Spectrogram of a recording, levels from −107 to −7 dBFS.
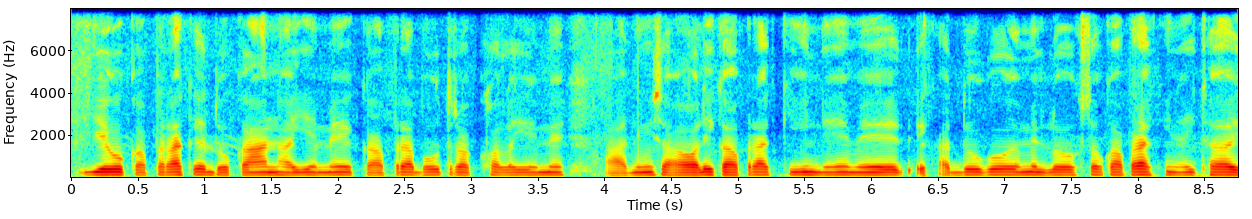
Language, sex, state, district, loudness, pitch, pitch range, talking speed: Bajjika, male, Bihar, Vaishali, -20 LUFS, 125 Hz, 125-130 Hz, 180 wpm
